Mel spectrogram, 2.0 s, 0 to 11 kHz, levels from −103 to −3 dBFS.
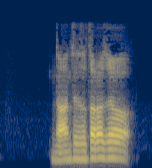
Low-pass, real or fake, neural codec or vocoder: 7.2 kHz; real; none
